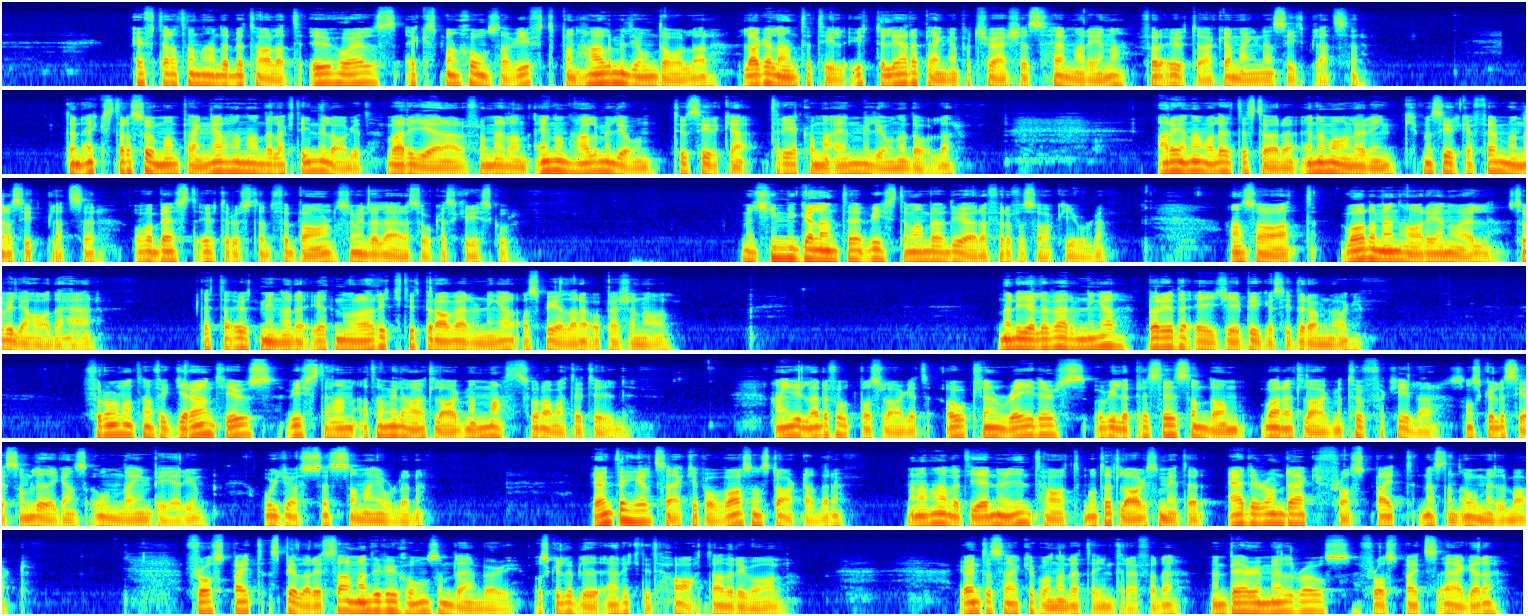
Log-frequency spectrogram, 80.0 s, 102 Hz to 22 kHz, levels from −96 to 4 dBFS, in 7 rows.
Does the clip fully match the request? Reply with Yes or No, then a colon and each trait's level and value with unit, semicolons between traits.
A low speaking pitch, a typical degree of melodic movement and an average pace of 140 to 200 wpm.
Yes: very low, 95 Hz; average, 4.4 semitones; average, 165 wpm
